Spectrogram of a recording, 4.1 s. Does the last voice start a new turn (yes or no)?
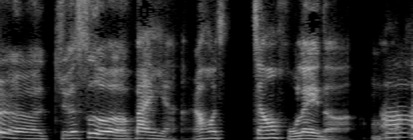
yes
